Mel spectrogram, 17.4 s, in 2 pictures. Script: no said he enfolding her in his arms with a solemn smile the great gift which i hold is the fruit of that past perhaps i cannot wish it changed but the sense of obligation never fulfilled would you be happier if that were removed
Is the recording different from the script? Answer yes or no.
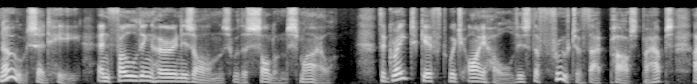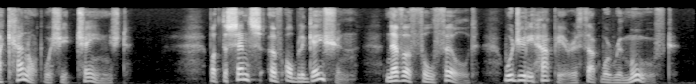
no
